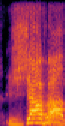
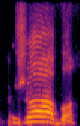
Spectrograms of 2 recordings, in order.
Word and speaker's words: жаба: А як ми Жаба. скажемо? Жаба, жаба, жаба. One more time. Жаба. Жабеня. Ні, Жаба. лягушка. Жаба. Jaba. Жаба. Jaba. Ні, лягушка. Це Жаба. чесно. Жаба.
